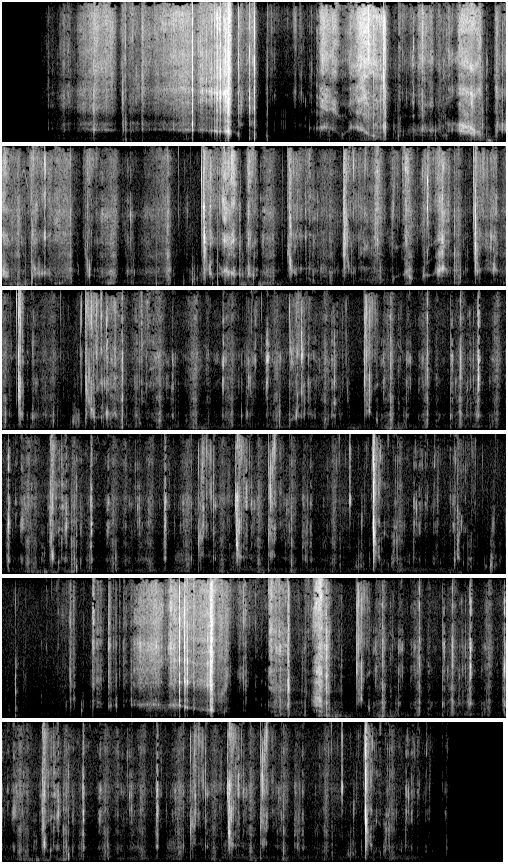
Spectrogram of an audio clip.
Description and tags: eat apple
Eating a very crunchy, juicy apple.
